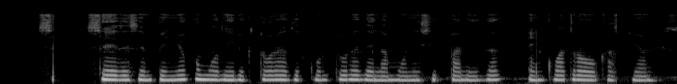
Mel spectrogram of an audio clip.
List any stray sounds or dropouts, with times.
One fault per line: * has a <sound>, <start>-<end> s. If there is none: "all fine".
* has a dropout, 6.2-6.3 s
